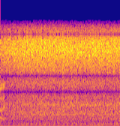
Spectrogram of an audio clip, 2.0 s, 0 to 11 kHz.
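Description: Honda VFR800's V4 engine idling steadily at about 1,600 rpm, with the vacuum hose pulled off its fuel pressure regulator, making the mixture run richer.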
